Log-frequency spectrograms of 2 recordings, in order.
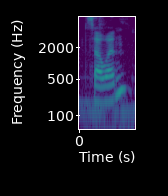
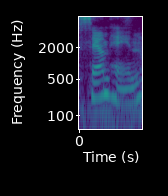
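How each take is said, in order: First: It is not pronounced the way it's spelled. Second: It is pronounced just the way it's spelled. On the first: The speaker calls it right. "Both are correct pronunciations" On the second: The speaker calls it wrong. "It looks like that. That's not how you say it"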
